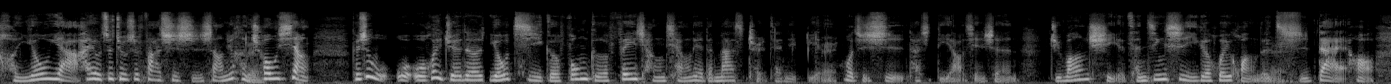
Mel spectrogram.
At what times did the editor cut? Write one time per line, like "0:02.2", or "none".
0:04.8
0:08.4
